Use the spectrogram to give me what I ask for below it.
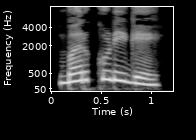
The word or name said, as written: ಬರ್ಕುಡಿಗೆಯ್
